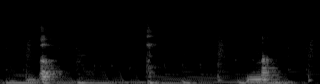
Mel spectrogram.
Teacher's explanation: you use your two lips to make the sounds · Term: Bilabial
